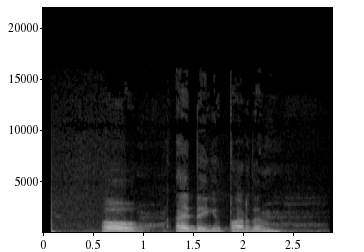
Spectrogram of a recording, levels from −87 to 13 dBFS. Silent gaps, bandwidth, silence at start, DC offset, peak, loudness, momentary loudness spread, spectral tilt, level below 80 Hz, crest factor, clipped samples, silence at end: none; 16 kHz; 0.1 s; under 0.1%; -12 dBFS; -28 LUFS; 17 LU; -8 dB/octave; -54 dBFS; 18 dB; under 0.1%; 0.1 s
